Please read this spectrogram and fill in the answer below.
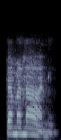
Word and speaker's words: thamanini: And next is tha the H tha. It's a little bit more forward than tha the DH. Tha tha. Thamanini.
